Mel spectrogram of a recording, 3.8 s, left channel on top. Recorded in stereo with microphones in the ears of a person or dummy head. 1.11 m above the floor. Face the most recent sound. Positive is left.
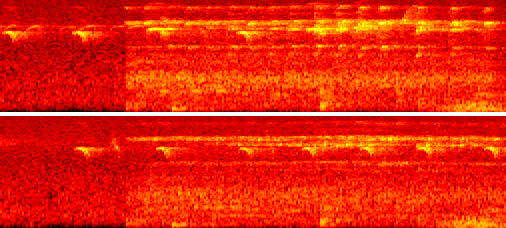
turn(degrees=55)  # may be behind; listen again after turning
